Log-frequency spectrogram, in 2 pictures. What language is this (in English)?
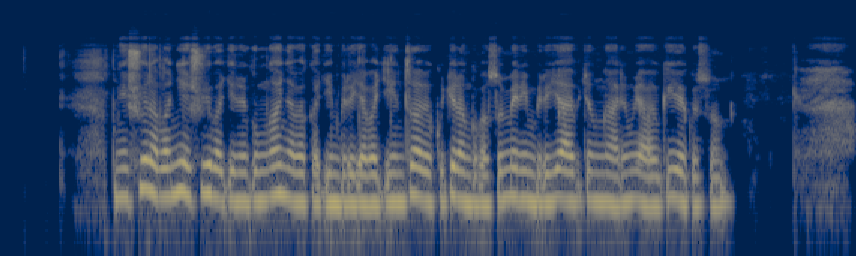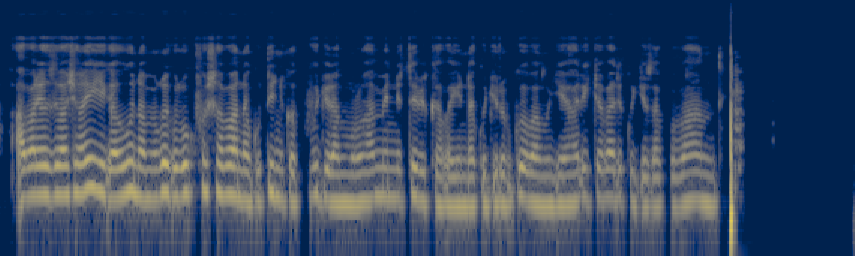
Kinyarwanda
